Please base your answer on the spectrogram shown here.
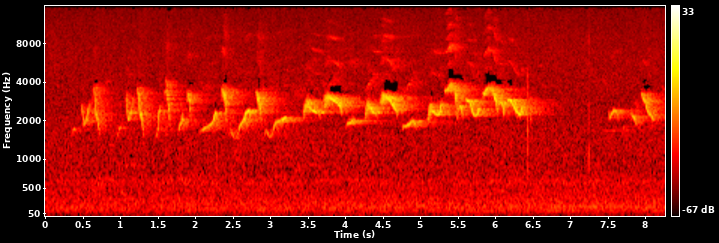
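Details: Chinese hwamei in full song at Ikimono Fureai no Sato on 5 June 2020: fast repeated upward-swept whistles in a rhythmic series, flowing into varied rich warbled phrases, then a short pause and a few final notes.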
